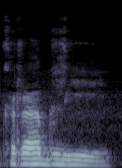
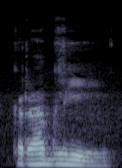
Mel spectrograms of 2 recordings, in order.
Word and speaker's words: корабли: The stress is on the final syllable. It's at least possible that this is going to be in-stressed. And it is, right? So the plural is going to be корабли, корабли.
